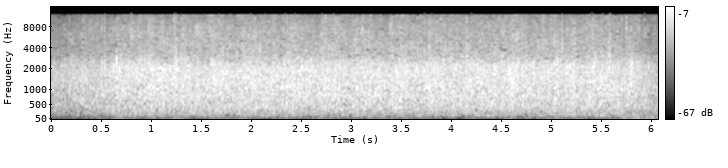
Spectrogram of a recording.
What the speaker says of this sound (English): there's some warm applause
